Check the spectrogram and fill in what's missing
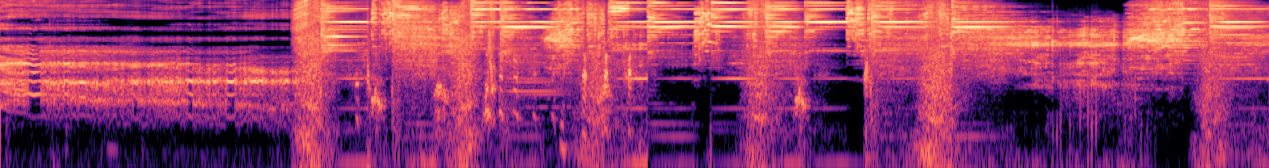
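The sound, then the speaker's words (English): A loud crash of a heavy metal robot slamming down into the street and leaving a crater, followed by a chaotic burst of clanging impacts, shattering debris and grinding mechanical noise that continues for several seconds. “It crashed down into the street below it, leaving a crater”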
